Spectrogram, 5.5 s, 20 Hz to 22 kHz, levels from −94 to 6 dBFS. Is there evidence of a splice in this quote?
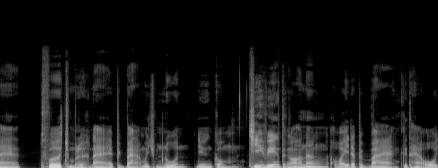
yes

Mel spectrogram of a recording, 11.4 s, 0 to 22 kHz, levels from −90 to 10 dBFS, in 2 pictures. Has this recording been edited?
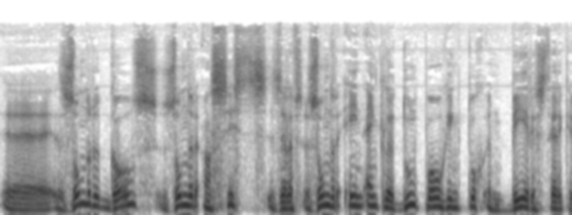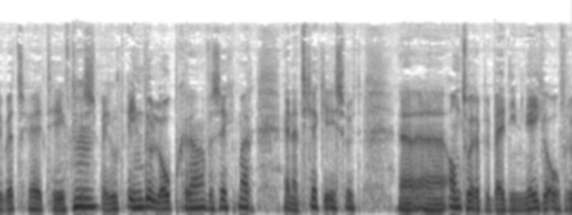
no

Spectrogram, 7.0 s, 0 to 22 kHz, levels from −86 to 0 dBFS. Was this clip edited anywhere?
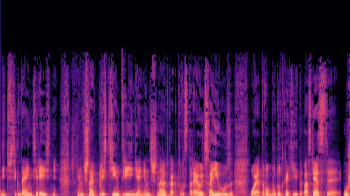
yes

